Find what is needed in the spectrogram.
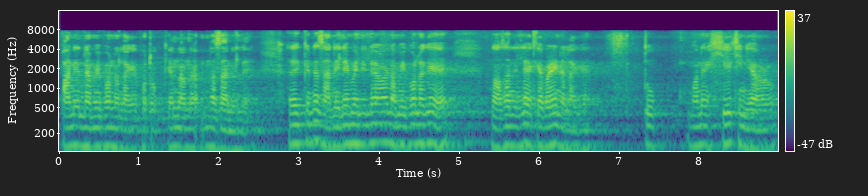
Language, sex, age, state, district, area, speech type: Assamese, male, 18-30, Assam, Biswanath, rural, spontaneous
